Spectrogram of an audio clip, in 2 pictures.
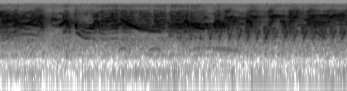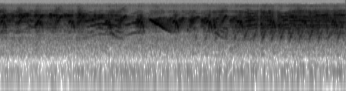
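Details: Prinia lure recording played at low volume from a phone placed on the ground to attract birds to a trap: a dense, high, scratchy twittering with quick rising and falling chirps running continuously.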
